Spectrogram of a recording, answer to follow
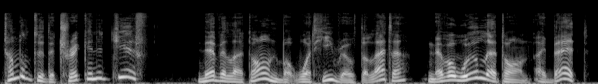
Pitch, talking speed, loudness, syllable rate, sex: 175 Hz, 220 wpm, -18 LUFS, 5.2 syllables/s, male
